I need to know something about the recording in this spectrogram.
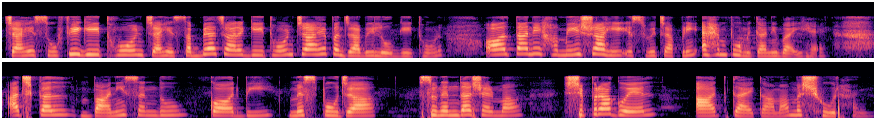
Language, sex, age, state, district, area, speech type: Punjabi, female, 18-30, Punjab, Hoshiarpur, rural, spontaneous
